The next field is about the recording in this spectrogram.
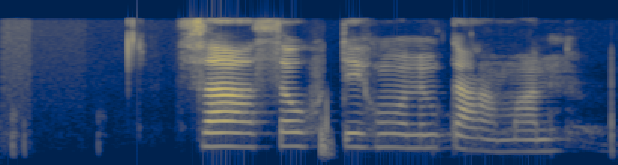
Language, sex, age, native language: Icelandic, female, 9, Icelandic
